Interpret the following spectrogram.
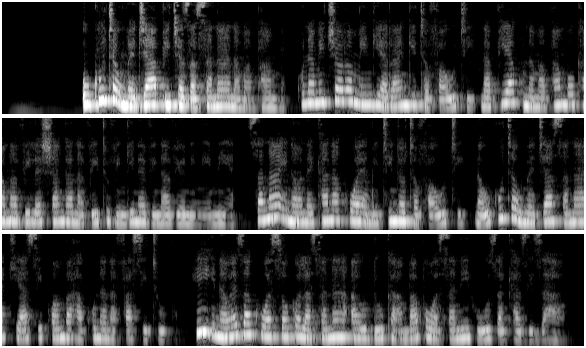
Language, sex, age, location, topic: Swahili, female, 18-24, Nairobi, finance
